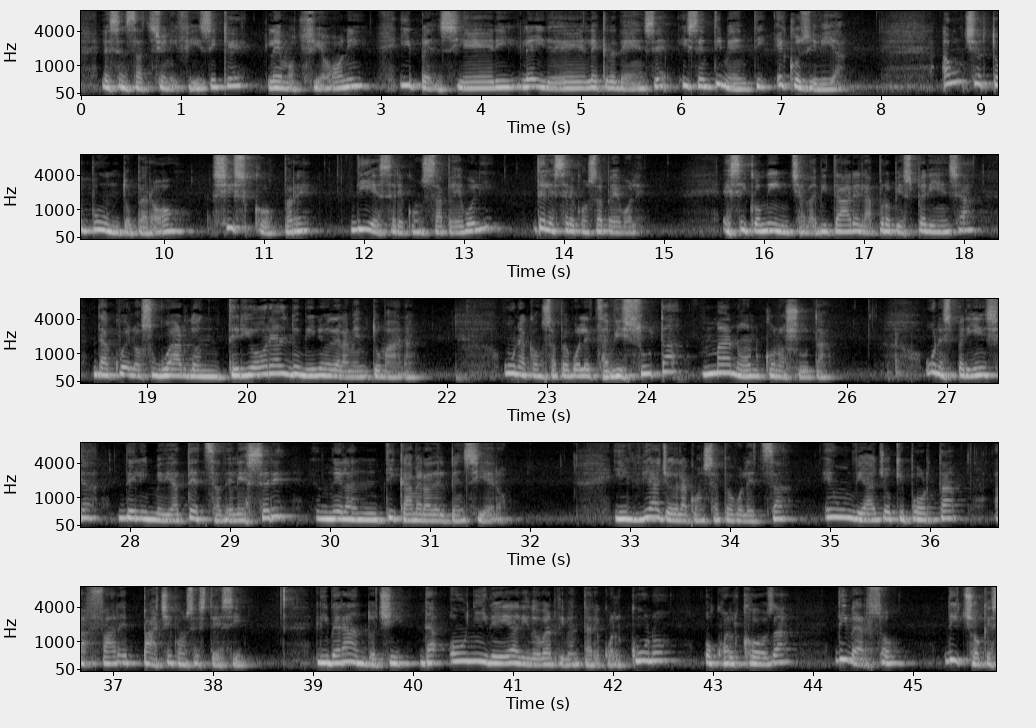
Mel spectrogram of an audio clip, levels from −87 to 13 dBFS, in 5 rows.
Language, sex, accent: Italian, male, native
